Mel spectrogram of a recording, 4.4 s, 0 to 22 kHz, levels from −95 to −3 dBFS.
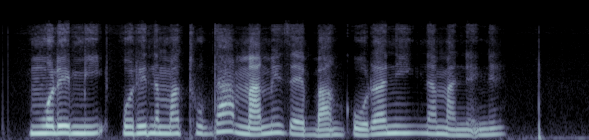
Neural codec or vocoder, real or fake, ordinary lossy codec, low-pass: codec, 16 kHz in and 24 kHz out, 0.9 kbps, LongCat-Audio-Codec, fine tuned four codebook decoder; fake; Opus, 32 kbps; 10.8 kHz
